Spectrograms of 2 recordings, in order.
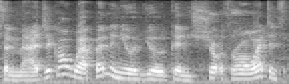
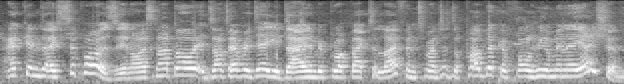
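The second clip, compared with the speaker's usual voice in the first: higher put-on merchant voice; shopkeeper NPC; 7 semitones higher than usual. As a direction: greet the customer as a chatty shopkeeper. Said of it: "my favorite N P C".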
